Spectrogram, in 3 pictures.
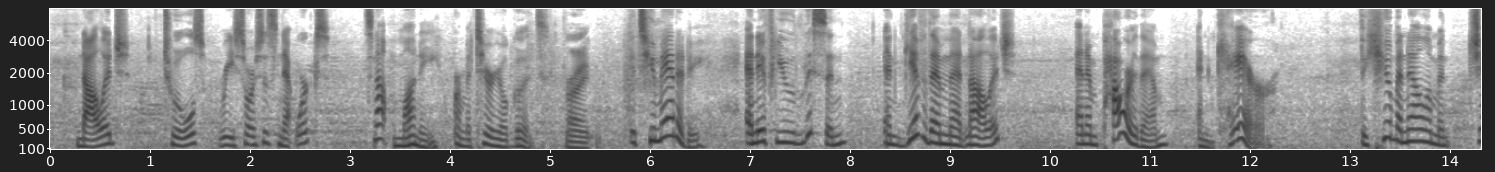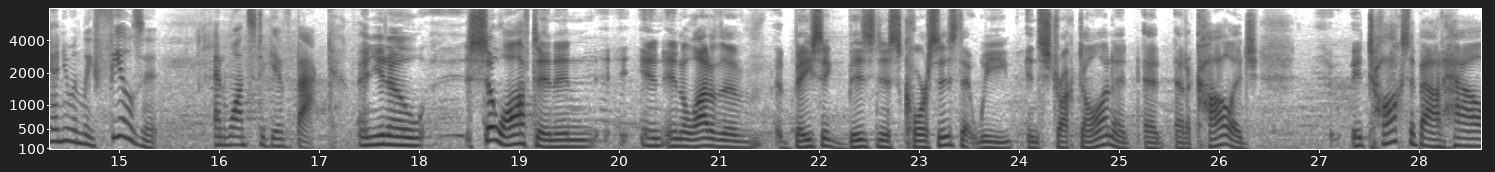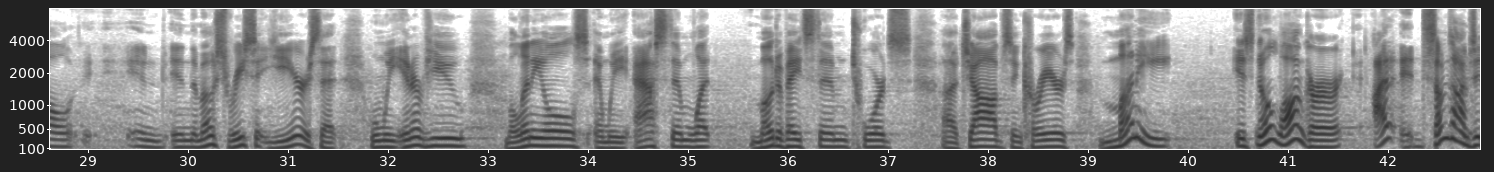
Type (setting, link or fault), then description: setting, busy venue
